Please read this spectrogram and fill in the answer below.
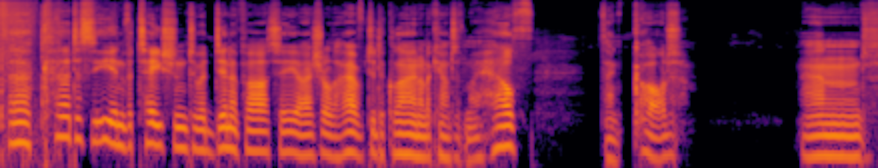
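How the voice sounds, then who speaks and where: Man acting a slow, low-voiced sickly nobleman. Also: clear, resonant tone, dry recording, clean studio sound, natural voice. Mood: dry, wistful. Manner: formal, measured, genteel old-fashioned phrasing. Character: sickly, world-weary nobleman, proud, formal and melancholy. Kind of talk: intimate scripted audio roleplay.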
